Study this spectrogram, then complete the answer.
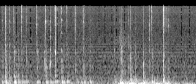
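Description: A password is typed on a computer keyboard: a quick, irregular run of light key clicks, close and soft, with a short pause near the middle.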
